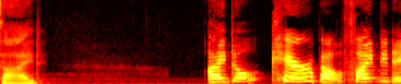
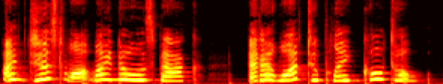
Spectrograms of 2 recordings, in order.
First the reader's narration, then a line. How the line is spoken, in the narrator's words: the princess sobbed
